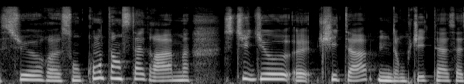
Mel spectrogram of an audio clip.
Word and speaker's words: Chitta: Vous pouvez suivre son activité et les différentes informations la concernant sur son compte Instagram, Studio Chitta, donc Chitta ça s'écrit C-H-I-T-A.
